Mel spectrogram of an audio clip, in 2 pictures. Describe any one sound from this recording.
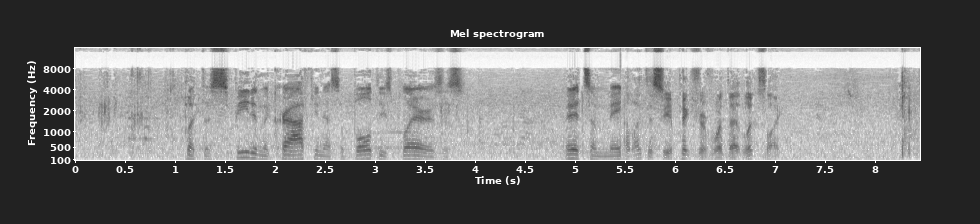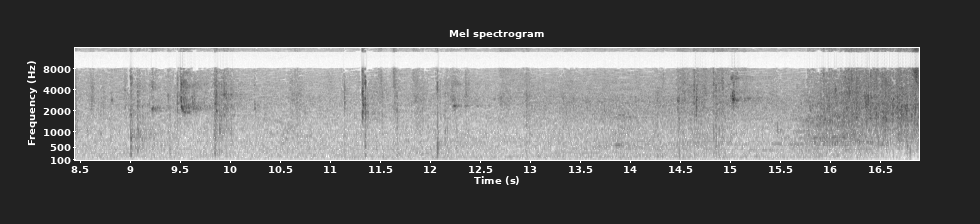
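A tennis ball is struck sharply with a racket, back and forth.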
